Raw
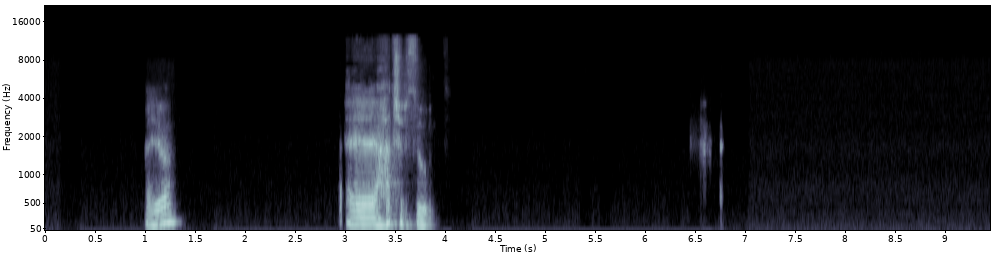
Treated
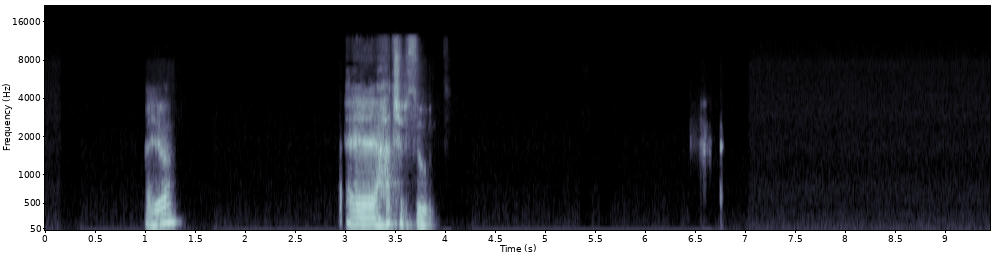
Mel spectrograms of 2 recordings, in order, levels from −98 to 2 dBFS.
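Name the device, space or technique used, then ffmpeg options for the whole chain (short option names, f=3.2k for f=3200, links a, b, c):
presence and air boost: -af "equalizer=f=3.3k:t=o:w=1.5:g=5,highshelf=f=9.7k:g=5.5"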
